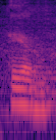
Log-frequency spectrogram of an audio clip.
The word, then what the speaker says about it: Perm: We ended up in the city of, it looks like Perm, like a permanent, or permafrost is spelled the same way in English, but it's pronounced Perm, okay?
